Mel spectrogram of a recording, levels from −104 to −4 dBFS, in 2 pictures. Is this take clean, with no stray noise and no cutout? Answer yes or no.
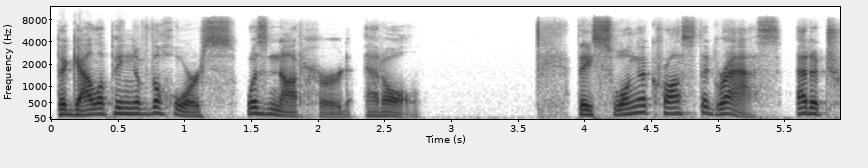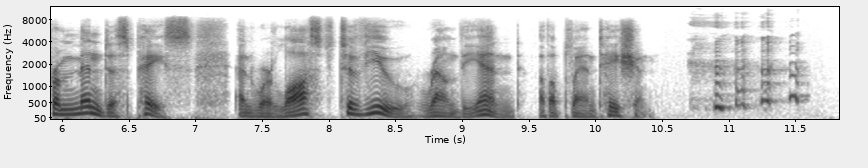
no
